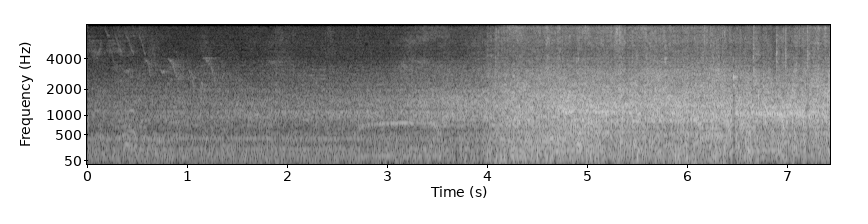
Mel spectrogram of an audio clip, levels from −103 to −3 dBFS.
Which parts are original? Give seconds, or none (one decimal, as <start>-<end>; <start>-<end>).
0.4-2.7; 5.9-6.8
